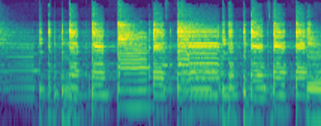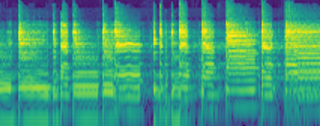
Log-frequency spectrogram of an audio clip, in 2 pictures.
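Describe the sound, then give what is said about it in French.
An electric guitar plays straight through an amplifier with the gain pushed, with no effect pedals and using the amp's built-in tremolo: gritty, overdriven chords and short riffs with a steady rhythm, loud and sustained, with no voices over it. “évidemment, un ampli comme celui-là, il prend toute sa splendeur quand tu pousses le gain, quand tu pousses le son.”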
